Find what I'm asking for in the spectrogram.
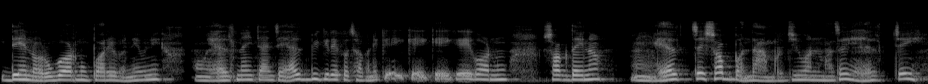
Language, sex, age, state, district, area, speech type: Nepali, female, 45-60, West Bengal, Jalpaiguri, urban, spontaneous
